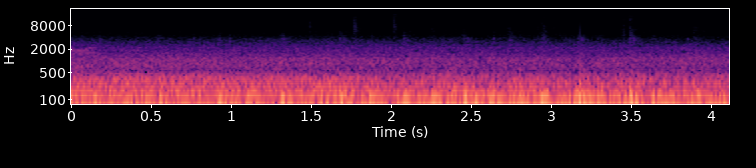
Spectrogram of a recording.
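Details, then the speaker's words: 2018 Subaru WRX after transmission and shifter upgrades (Boomba short throw shift plate, Torque Solution and Group N parts), revved to about 4,000–5,000 rpm; steady deep growl from the engine bay, louder and more up front, felt through the dash; drivetrain growl. "Before, the growl was just kind of like quiet and behind. It's a lot more up front now. It's almost like I can feel it coming through the dash, but I know it's just coming from like this area right here. A lot more growl though."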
